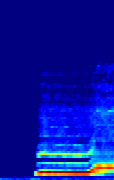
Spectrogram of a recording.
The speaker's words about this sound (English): Then, a little before noon, Captain Smollett gave an order. The boatswain sounded his pipe.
